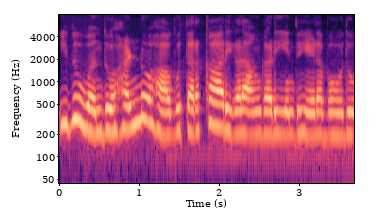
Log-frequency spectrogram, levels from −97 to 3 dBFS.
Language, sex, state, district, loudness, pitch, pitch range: Kannada, female, Karnataka, Chamarajanagar, -14 LUFS, 210 Hz, 195-235 Hz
